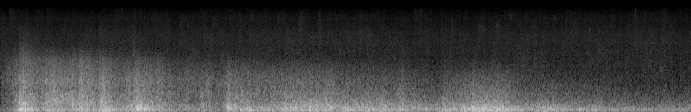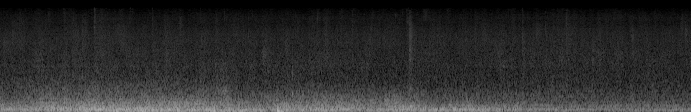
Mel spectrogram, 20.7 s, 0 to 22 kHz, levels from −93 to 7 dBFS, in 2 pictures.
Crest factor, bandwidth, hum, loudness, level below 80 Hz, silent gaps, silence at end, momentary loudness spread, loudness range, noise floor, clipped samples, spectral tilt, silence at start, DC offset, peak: 22 dB; 12 kHz; none; -26 LUFS; -32 dBFS; none; 0 s; 21 LU; 16 LU; -47 dBFS; under 0.1%; -9 dB/octave; 0 s; under 0.1%; -4 dBFS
